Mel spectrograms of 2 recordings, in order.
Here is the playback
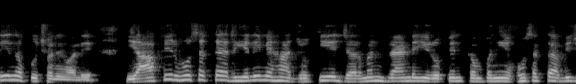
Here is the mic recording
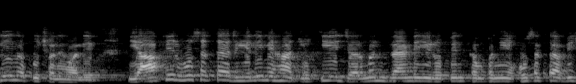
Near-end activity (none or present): none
